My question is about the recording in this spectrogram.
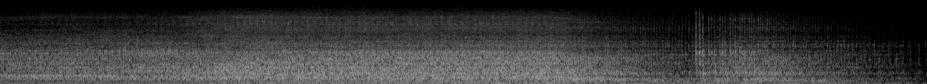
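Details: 16 kW diesel generator after a self-done valve job, head gasket still to fix, primed and started: steady but slightly lumpy beat, about four pulses a second, then fading. Owner suspects a misfire, possibly the third cylinder, unconfirmed.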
